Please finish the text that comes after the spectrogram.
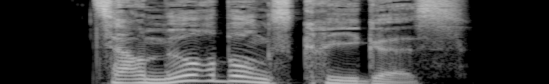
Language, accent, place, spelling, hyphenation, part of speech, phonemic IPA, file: German, Germany, Berlin, Zermürbungskrieges, Zer‧mür‧bungs‧krie‧ges, noun, /t͡sɛɐ̯ˈmʏʁbʊŋsˌkʁiːɡəs/, De-Zermürbungskrieges.ogg
- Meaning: genitive singular of Zermürbungskrieg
